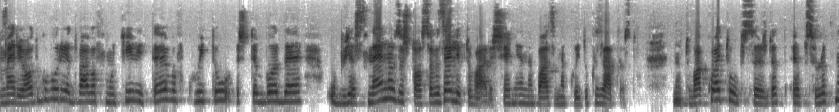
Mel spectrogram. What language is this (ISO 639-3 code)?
bul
